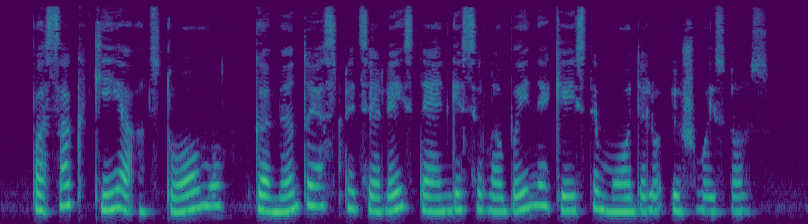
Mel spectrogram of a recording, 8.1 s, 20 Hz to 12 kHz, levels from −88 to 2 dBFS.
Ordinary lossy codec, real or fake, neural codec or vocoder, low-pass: MP3, 48 kbps; real; none; 10.8 kHz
